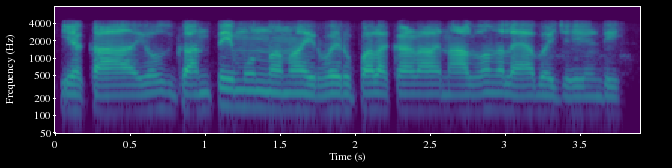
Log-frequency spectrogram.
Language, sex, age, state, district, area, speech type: Telugu, male, 18-30, Telangana, Vikarabad, urban, conversation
